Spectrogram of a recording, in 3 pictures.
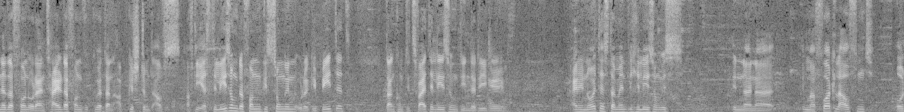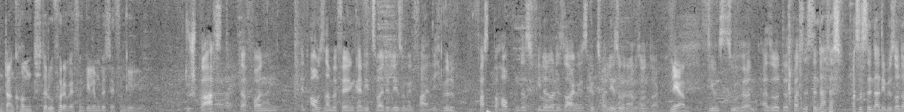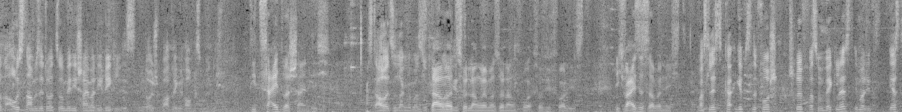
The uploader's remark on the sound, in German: in einem Biergarten (Wir haben versucht, das Maximum an Ton rauszuholen, was ging - sorry, not sorry!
